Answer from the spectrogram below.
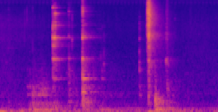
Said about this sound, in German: Vor uns stehen äh, zwei Bierchen. Ich würde sagen, die wir doch die mal anzwitschern. Okay, super. Mache ich mal auf.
